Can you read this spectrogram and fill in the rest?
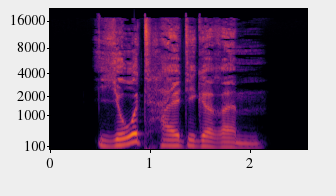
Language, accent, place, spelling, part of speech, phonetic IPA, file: German, Germany, Berlin, iodhaltigerem, adjective, [ˈi̯oːtˌhaltɪɡəʁəm], De-iodhaltigerem.ogg
- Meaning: strong dative masculine/neuter singular comparative degree of iodhaltig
